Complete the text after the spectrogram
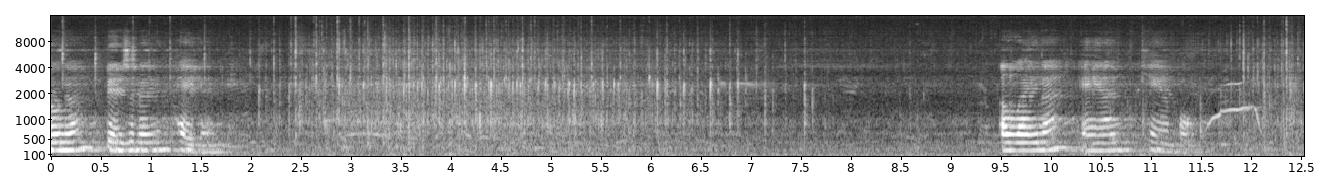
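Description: A man announces through a loudspeaker, outdoors.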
